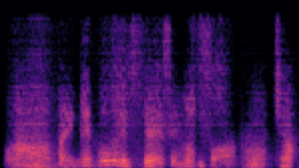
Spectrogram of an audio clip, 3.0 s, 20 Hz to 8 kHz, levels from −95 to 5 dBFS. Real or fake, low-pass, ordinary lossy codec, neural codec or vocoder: fake; 7.2 kHz; none; codec, 44.1 kHz, 0.9 kbps, DAC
